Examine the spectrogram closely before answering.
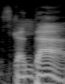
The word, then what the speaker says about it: scandale: The French way of pronouncing scandal. Scandale.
